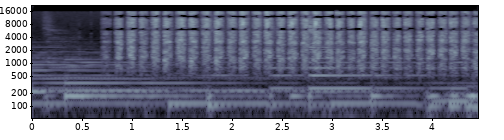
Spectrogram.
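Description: Whole nutmeg scraped on a small metal hand grater in quick, even strokes, starting about a second in, over acoustic guitar music.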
